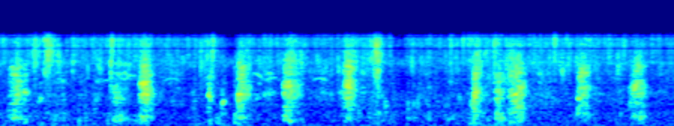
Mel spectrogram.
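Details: Diesel, an English bull terrier, chases a water hose in play, letting out scattered brief yips and whines with bending pitch amid continuous broadband hiss of spraying water.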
